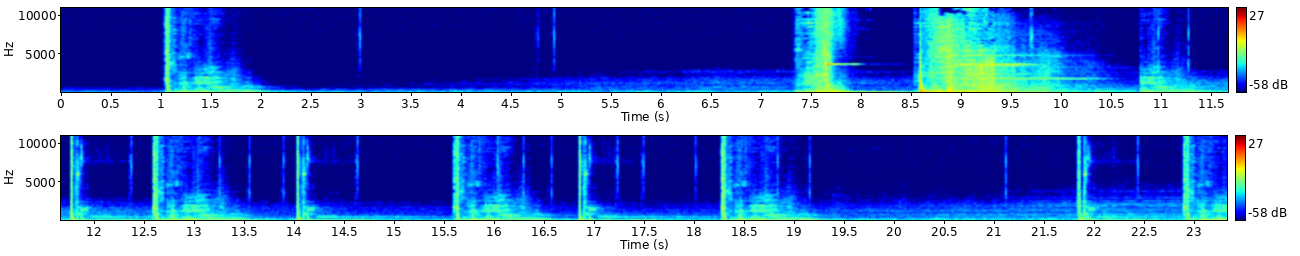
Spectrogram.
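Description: Game menu selections click sharply, each followed by a soft whoosh.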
